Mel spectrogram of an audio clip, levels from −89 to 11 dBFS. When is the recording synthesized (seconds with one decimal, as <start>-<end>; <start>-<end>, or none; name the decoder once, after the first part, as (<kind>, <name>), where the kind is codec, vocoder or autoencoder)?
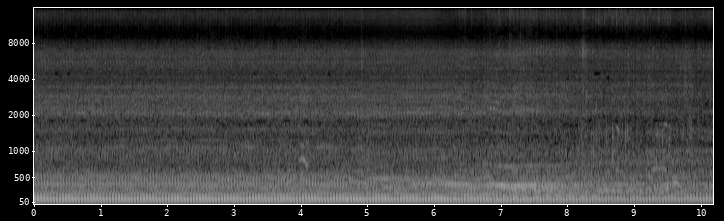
4.7-6.3 (autoencoder, DAC-VAE)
